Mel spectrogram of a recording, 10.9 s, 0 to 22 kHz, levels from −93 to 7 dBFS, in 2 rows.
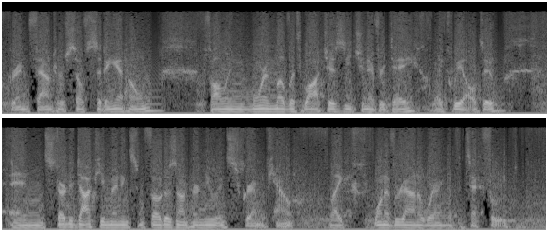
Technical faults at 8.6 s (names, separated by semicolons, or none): stuck bit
